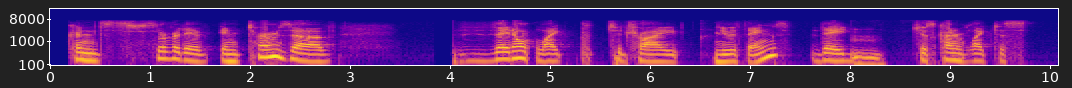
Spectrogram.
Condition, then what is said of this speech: Stuttering. I wanted you to hear the stutters, so I'm deciding to leave them in.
